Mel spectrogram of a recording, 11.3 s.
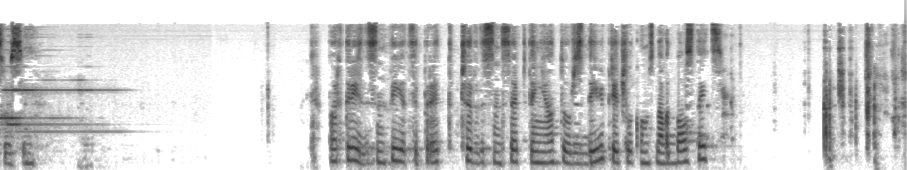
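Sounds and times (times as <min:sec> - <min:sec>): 
speech: 0:00.0 - 0:00.6, 0:03.9 - 0:09.2, 0:10.4 - 0:11.3
parliamentary bell ringing to call a vote: 0:00.0 - 0:01.8.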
